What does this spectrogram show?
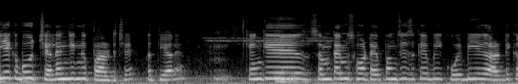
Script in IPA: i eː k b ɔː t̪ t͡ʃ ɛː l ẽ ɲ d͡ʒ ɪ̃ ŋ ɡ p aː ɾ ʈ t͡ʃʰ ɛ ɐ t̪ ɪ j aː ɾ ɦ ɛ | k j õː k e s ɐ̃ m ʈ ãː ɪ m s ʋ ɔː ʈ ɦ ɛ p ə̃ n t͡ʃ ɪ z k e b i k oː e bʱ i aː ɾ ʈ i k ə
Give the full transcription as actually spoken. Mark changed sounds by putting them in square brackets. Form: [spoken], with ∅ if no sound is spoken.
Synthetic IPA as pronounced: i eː k b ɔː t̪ t͡ʃ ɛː l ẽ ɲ d͡ʒ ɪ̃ ŋ ɡ p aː ɾ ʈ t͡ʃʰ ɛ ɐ t̪ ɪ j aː ɾ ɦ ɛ | k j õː k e s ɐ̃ m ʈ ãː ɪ m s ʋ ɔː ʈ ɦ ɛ p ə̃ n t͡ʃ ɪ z k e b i k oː [i] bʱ i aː ɾ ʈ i k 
